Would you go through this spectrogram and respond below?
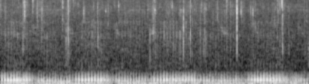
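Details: Domestic cat purring steadily, a low rumbling drone that swells and fades with each breath roughly once a second, with fireplace crackles snapping sharply over it.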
